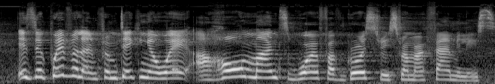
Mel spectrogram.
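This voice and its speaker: A woman's raised, projected voice with lively intonation at a moderate pace, against noticeable background noise. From Mozambique (Beira). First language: Portuguese. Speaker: graduating student speaker. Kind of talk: commencement speech. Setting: stage with audience.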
